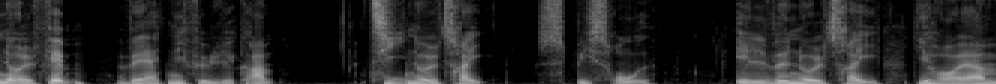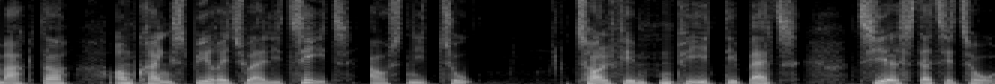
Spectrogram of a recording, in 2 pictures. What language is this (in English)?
Danish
